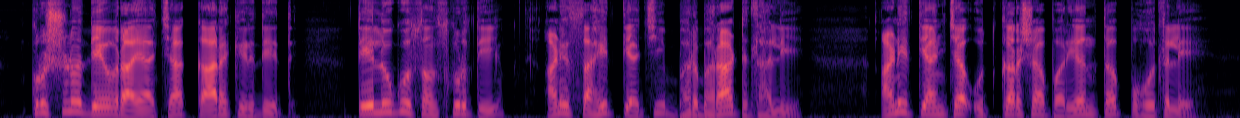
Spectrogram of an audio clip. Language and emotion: Marathi, neutral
